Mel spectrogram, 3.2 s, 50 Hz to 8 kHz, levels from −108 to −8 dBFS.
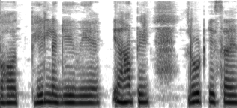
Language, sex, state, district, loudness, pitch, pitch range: Hindi, female, Uttar Pradesh, Etah, -18 LUFS, 210 Hz, 200-220 Hz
